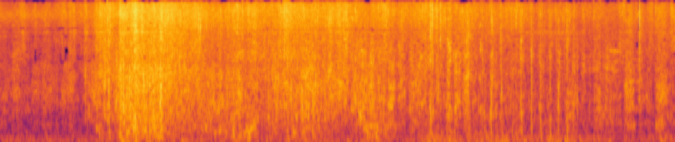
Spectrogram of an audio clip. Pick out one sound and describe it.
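Shallow water splashes and rushes over stones.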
